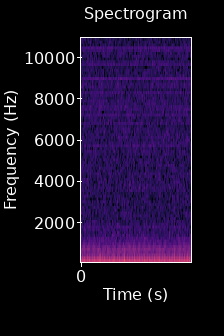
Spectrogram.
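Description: Steady low electrical hum, in evenly spaced low tones, on an old video recording's soundtrack, with faint gym crowd noise beneath it.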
